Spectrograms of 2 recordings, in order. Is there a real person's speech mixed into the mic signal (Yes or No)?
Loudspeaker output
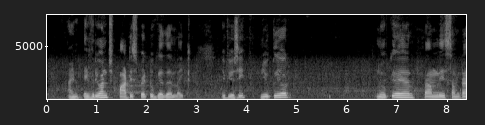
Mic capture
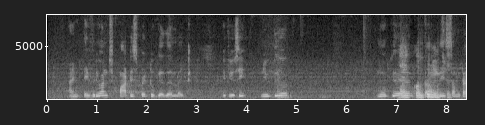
Yes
